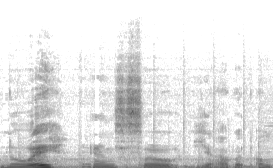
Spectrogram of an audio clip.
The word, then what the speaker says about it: Noé: bad with symbols but i looked it up and from my understanding his name is pronounced no way and so yeah but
